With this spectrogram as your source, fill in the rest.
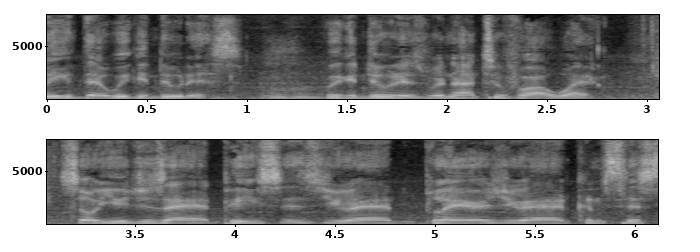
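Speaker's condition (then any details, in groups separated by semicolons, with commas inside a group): No condition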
